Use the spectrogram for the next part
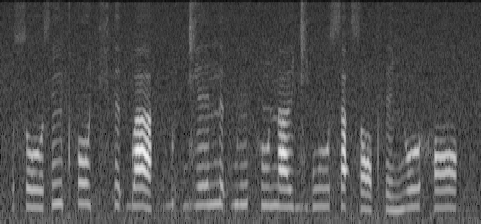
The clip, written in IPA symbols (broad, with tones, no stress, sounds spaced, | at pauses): sʰ o˨ ʊ̯ sʰ ĩ˦˨ pʰ o˦˨ ʊ̯ t͡ɕʰ ɪ˦ ʔ b ä˦˨ | b ɪ˦ ʔ d͡ʑ e˦ n ɪ˦ ʔ b ĩ˦ h ũ˦ n a˦ ɪ̯ d͡ʑ ɪ˦ ʔ w u˦ sʰ ä˦ ʔ s ɔ˨ pʰ e˨ ɲ o˦ ʊ̯ h ɔ˦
